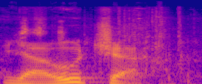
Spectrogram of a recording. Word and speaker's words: Yautja: Well, we found out it's But Yautja. Yautja, yes. That is officially the correct pronunciation.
